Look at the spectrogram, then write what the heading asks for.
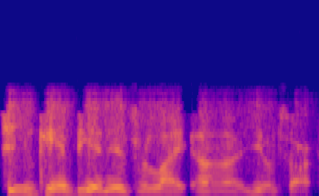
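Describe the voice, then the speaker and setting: A man's voice: medium pitch, sing-song, fast, husky, dry recording. A man preaching informally in a rambling, blunt way, often repeating words and restarting. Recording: tinny phone-like sound, dry.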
